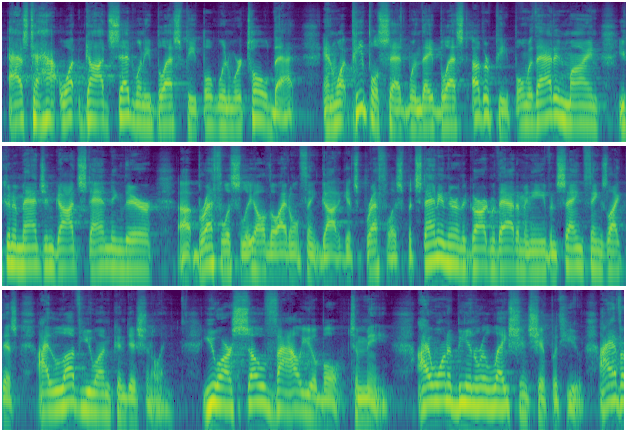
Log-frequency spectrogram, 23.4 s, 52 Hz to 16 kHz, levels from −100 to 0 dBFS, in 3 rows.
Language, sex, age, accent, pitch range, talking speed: English, male, 50-69, American, 120-160 Hz, 200 wpm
